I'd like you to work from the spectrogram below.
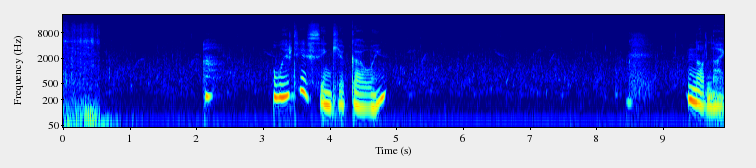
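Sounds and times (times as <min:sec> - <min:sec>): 
flowing water at a bathhouse beyond some trees: 0:00.0 - 0:09.9
speech: 0:03.2 - 0:04.9, 0:09.4 - 0:09.9.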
